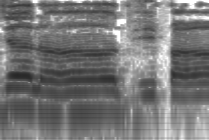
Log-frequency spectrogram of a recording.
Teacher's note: আকারটাকে দীর্ঘ উচ্চারণ করেই তারপরে বিসর্গ বলতে হবে এইরকম জনাধিপ আকারটাকে টাকে দীর্ঘ করতে হবে হকারটাকে না মানে যদিও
